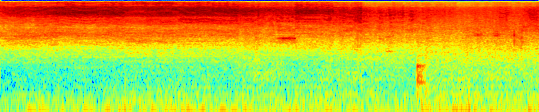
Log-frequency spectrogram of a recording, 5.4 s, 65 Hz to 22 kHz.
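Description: Aerosol engine degreaser hisses steadily as it is sprayed onto the engine of a 1971 Honda CT90 in a workshop, a continuous close, bright spray with no talk.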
